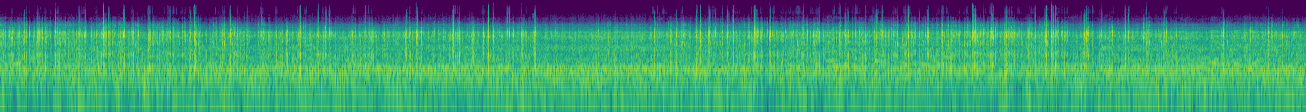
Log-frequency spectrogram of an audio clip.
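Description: Mountain bike rolling over a gravel dirt track: a steady rumble from the tyres and the vibrating camera mount, peppered with many small clicks and rattles.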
